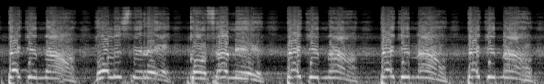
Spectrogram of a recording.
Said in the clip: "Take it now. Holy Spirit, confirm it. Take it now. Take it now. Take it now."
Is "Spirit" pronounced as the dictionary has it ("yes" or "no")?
no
